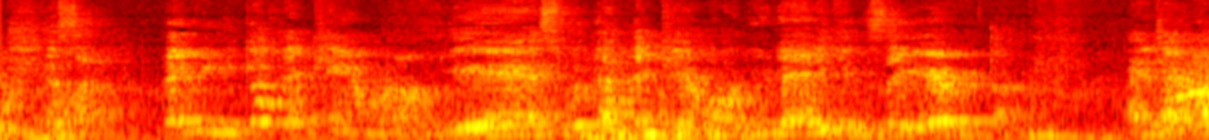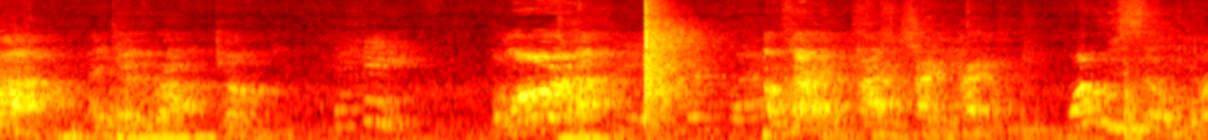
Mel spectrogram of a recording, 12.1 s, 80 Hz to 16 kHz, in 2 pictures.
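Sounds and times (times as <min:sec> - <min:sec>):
hand clap: 0:09.2 - 0:09.6.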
